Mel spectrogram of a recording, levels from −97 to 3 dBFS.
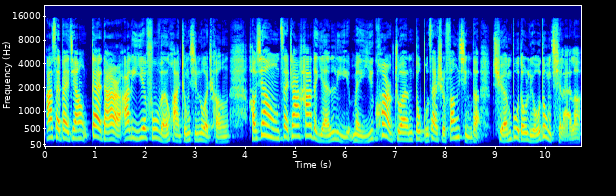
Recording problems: thin; somewhat; fading below 450 Hz

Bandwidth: 15 kHz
